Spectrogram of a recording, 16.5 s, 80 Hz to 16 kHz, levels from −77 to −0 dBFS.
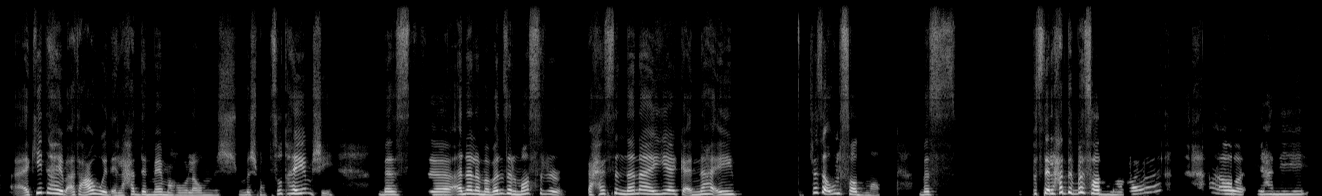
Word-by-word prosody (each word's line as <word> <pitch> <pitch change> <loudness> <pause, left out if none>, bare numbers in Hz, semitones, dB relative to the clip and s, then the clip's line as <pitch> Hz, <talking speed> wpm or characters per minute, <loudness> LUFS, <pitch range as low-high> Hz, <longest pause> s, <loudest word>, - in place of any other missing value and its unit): أكيد 370 0 -3
هيبقى 310 -6 +4
اتعوّد 255 -3 +2
إلى 185 +1 -5
حدٍ 235 +2 -3
ما، 220 +1 0
ما 195 -3 -3
هو 190 0 -8
لو 185 0 -5
مش 190 +2 -12
مش 205 +1 -9
مبسوط 285 +10 -9
هيمشي، 310 +1 0 0.5
بس 230 0 -1 0.3
أنا 230 +6 +3
لمّا 255 -5 +3
بانزل 275 +2 +3
مصر 290 +3 -2 0.5
باحس 290 +5 -2
إن 270 -4 +1
أنا 290 +1 +3
هي 275 +1 +2
كأنها 260 +1 -1
إيه، 250 +2 +1 1.0
مش - - -16
عايزة 380 +2 +4
أقول 305 +5 0
صدمة. 195 - -2 0.5
بس 235 +1 -5 1.0
بس 290 - -5
إلى 300 0 +8
حدٍ 405 +3 +4
ما 400 +1 +4
صدمة 225 - +2 0.9
فاهمة، 295 -7 -3
آه، 255 -5 +3 0.2
يعني 245 +3 -4
255 Hz, 135 wpm, -22 LUFS, 225-295 Hz, 1.0 s, إلى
